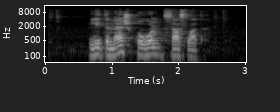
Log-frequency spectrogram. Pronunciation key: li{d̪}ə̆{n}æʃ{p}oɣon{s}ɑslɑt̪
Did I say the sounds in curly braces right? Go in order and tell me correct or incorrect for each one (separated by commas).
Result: incorrect, incorrect, incorrect, correct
